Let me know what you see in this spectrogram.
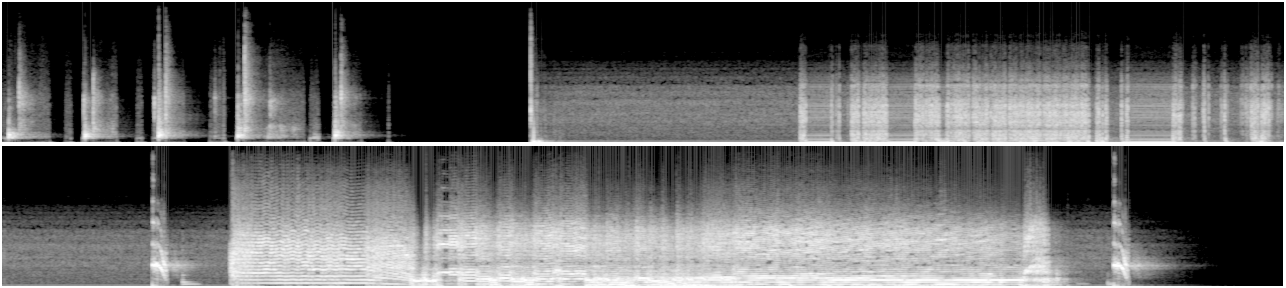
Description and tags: A little scene. Listen! Done in Reason. Starts with some of the footsteps of Streety´s sister.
